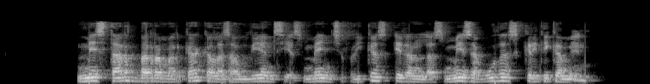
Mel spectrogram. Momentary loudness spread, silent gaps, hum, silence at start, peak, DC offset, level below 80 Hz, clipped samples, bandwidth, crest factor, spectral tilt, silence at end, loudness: 6 LU; none; none; 0.8 s; -2 dBFS; under 0.1%; -52 dBFS; under 0.1%; 8.2 kHz; 16 dB; -4.5 dB/octave; 0.55 s; -17 LUFS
